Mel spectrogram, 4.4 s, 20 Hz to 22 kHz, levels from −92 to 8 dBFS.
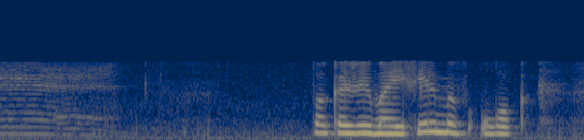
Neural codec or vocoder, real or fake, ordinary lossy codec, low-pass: vocoder, 44.1 kHz, 128 mel bands every 256 samples, BigVGAN v2; fake; none; 3.6 kHz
